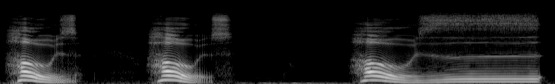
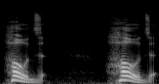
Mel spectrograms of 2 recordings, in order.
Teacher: for 10 seconds can you go no it's very difficult but very soft and very natural has to be that long soft sound where your tongue is vibrating at the upper part of your mouth which is called your hard palate it has to really vibrate but not too hard so that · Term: Z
